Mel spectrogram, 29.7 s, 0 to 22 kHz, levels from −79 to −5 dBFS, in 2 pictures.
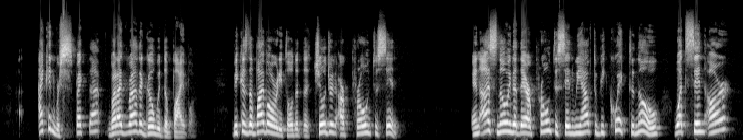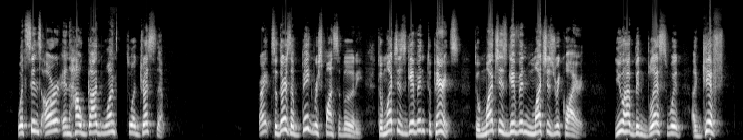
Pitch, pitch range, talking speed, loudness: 230 Hz, 205-250 Hz, 155 wpm, -13 LUFS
